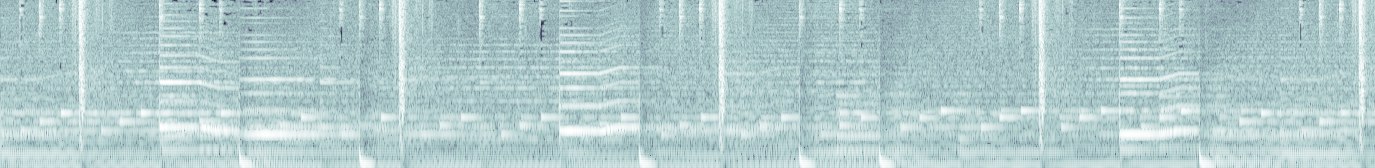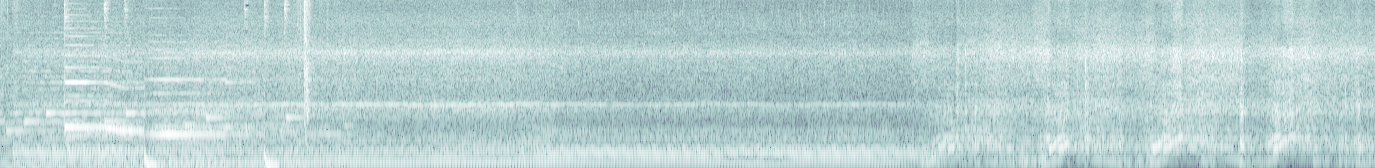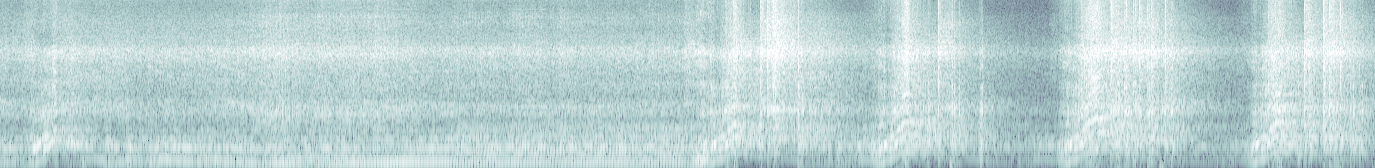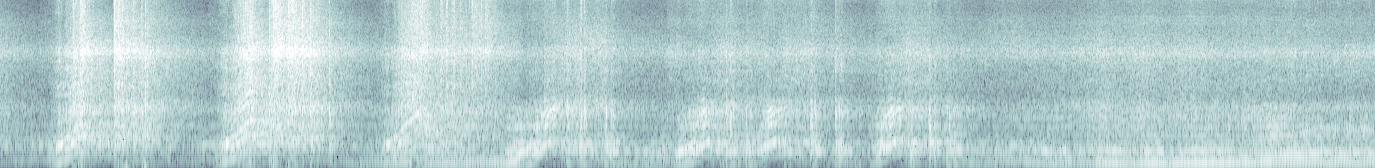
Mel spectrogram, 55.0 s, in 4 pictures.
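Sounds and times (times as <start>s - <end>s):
sports car engine revving: 3.3s - 55.0s
engine throttle blips: 13.5s - 55.0s.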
